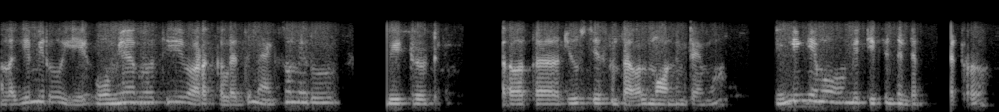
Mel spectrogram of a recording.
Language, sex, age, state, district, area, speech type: Telugu, male, 30-45, Andhra Pradesh, Konaseema, urban, conversation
